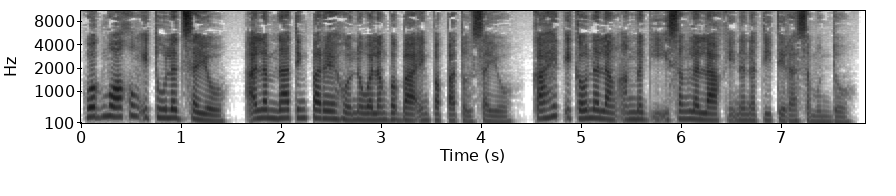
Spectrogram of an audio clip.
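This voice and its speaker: A woman's voice: medium pitch, expressive, a little fast, no room sound, close to an everyday voice. A bold captive wife in an audio novel, cold and scornful toward her captor, acted out by a woman narrator. Her defiant lines sit in a dry recording.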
